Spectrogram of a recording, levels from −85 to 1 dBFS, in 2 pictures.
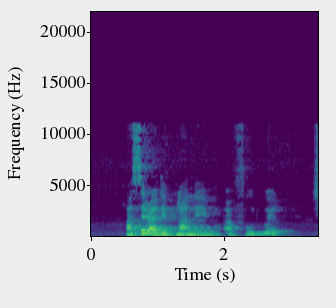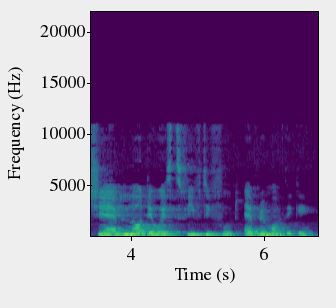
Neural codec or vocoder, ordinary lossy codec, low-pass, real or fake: none; MP3, 48 kbps; 14.4 kHz; real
